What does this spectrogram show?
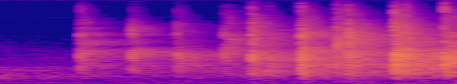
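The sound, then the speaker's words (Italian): Applause at the end of a presentation begins after a brief quiet moment: crisp, bright hand claps in a fairly steady rhythm, gradually growing fuller and louder as a small group joins in. No one speaks. “Immeritato l'applauso, ma grazie, non c'è eh, eh, problema.”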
